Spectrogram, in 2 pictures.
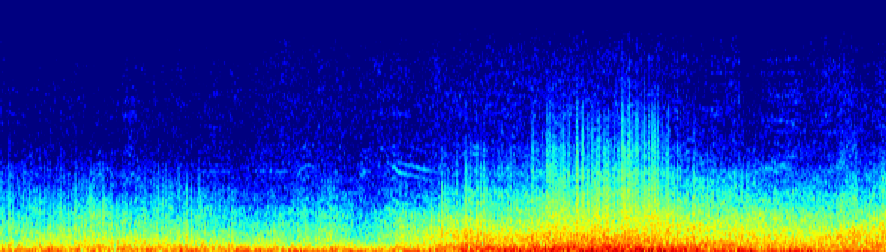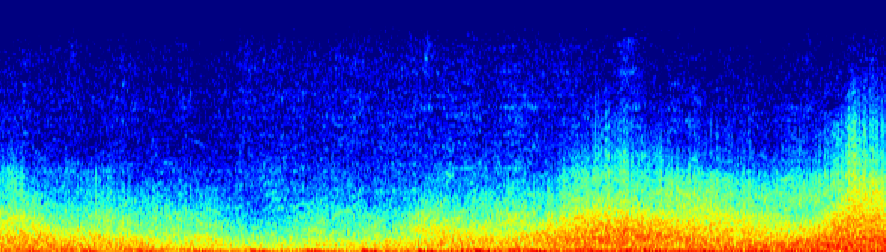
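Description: A jet engine roars overhead, rising and falling as the aircraft turns.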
